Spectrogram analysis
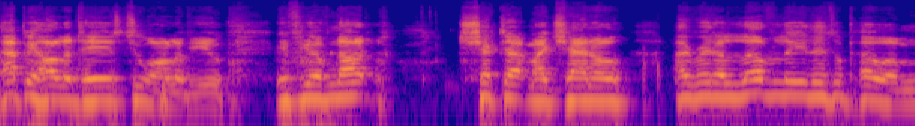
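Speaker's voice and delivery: high comic villain voice. Guest introduced as Joker Voice greets everyone and plugs his channel, Joker voice. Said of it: "Joker Voice".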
